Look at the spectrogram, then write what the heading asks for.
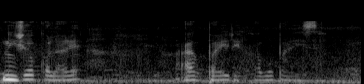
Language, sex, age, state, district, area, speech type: Assamese, female, 18-30, Assam, Goalpara, urban, spontaneous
